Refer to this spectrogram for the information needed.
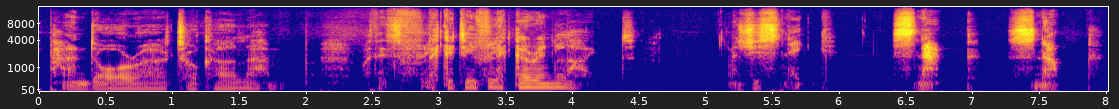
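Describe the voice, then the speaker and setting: A low-voiced man performs a children's story with great drama and very slow pacing. He draws words out for suspense, often sinking toward a hushed whisper, and his pitch swings widely with a gravelly creak. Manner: theatrical, suspenseful, drawn-out words and whispered asides; playful onomatopoeia and repetition. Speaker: author reading own children's story.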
